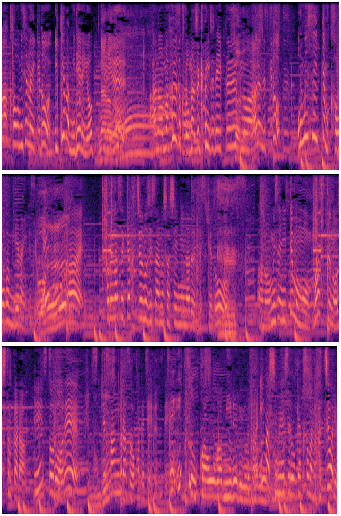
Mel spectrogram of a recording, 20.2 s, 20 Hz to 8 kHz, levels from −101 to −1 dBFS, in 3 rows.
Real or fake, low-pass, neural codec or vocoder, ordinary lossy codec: real; none; none; none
